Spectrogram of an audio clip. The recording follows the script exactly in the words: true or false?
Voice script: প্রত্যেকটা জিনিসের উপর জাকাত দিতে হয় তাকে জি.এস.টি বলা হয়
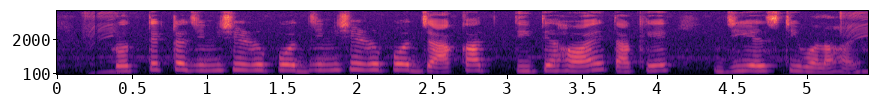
false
